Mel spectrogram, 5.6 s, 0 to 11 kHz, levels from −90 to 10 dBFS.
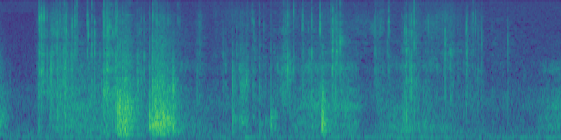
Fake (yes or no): yes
